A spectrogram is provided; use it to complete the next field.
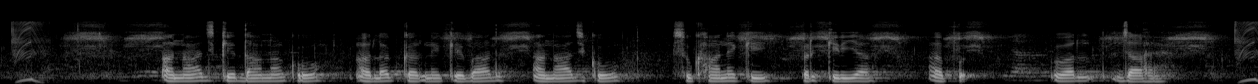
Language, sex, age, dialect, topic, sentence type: Magahi, male, 18-24, Central/Standard, agriculture, statement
